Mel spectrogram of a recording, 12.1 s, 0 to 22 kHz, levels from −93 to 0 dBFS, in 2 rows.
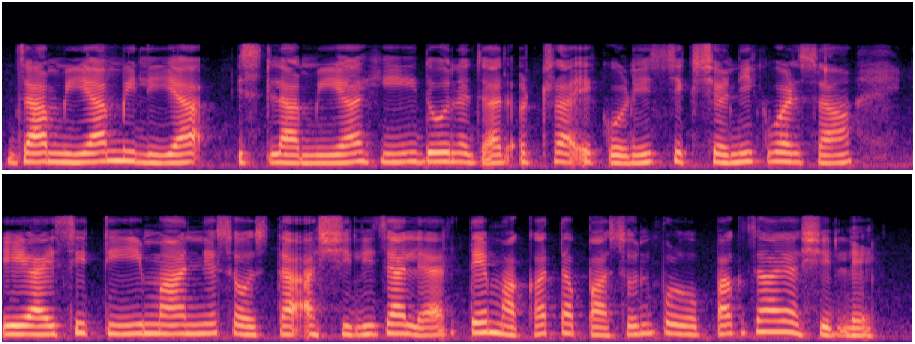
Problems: none marked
